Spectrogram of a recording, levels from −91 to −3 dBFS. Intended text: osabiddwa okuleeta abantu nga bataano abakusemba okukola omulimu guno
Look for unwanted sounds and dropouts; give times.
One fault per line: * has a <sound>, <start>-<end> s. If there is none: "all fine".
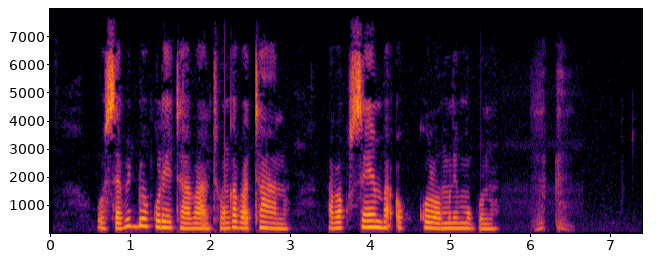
* has a throat clearing, 6.0-6.6 s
